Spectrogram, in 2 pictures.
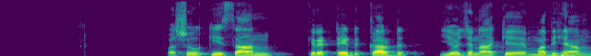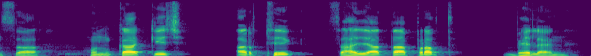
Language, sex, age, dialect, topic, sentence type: Maithili, male, 18-24, Southern/Standard, agriculture, statement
